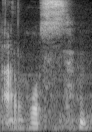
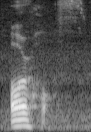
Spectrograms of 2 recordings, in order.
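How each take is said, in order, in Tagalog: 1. Nagsisimula ito sa 'ah' at nagtatapos sa 'hus'. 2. Nagsisimula ito sa 'oh' at nagtatapos sa 'hos'. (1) "Kung bibigkasin natin sa Tagalog" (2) "Pero ang basa pala dito"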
